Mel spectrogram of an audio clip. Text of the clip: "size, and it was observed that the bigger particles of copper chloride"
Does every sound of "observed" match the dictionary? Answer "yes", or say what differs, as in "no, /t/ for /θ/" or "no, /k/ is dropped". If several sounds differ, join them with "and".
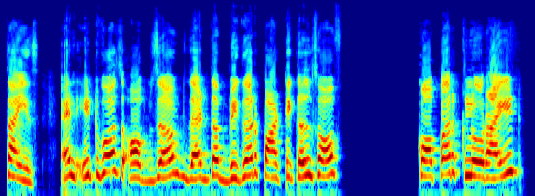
yes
